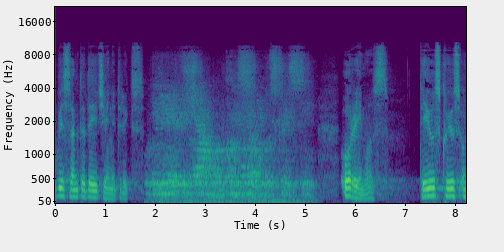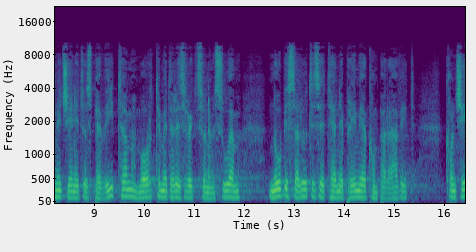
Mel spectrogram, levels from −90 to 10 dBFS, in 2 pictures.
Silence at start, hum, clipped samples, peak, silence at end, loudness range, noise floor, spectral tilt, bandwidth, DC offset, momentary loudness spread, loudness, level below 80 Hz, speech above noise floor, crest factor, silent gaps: 0 s; none; under 0.1%; -6 dBFS; 0 s; 7 LU; -57 dBFS; -5.5 dB/octave; 10.5 kHz; under 0.1%; 14 LU; -24 LUFS; -50 dBFS; 34 dB; 18 dB; none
